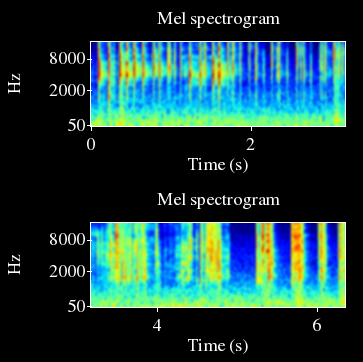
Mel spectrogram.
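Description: A silver TV remote control with a metallic plastic finish and a round navigation pad, small and hollow, is held in the hand while long acrylic nails tap and scratch its surface and buttons. A rapid run of sharp, bright clicks gives way to longer scraping bursts and a few final taps, all high and dry with almost no ring or low end.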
